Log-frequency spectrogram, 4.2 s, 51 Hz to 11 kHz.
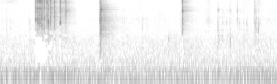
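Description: A torque wrench clicks and ratchets while bolts on a Ford FE 390 engine are tightened, giving a few sharp, close mechanical clicks and short ratcheting bursts spaced by quiet pauses.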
